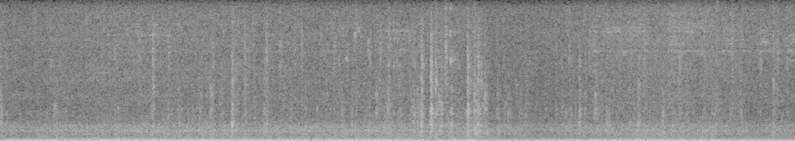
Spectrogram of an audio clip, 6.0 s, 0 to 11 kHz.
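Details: 2000 Chevy truck, 4.8 V8, four coils deliberately unplugged, driving; deep lumpy uneven rumble; misfire, running on four cylinders.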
